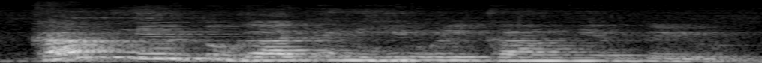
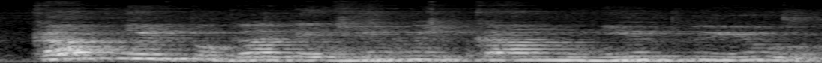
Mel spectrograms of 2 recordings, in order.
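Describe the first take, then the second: Both takes have the same delivery.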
